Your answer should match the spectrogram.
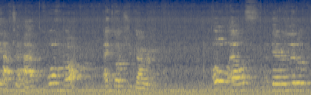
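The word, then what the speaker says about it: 고춧가루: That's called gochugaru. Is that how you say it? That's how I say it. It's gochugaru. Yep.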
